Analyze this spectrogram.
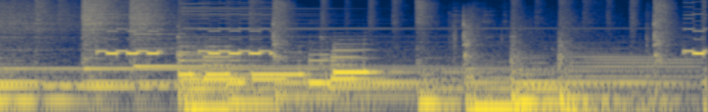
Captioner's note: telephone ringing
